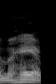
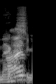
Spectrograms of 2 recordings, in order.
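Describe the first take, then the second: First: The middle of the name has an h sound. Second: The middle of the name has a ks sound. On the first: The speaker calls it right. "getting uh, Mahea right" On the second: The speaker calls it wrong. "they say it wrong. They go"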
